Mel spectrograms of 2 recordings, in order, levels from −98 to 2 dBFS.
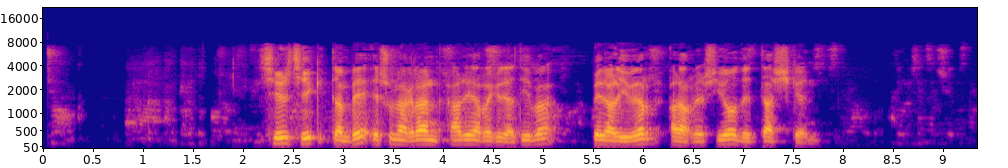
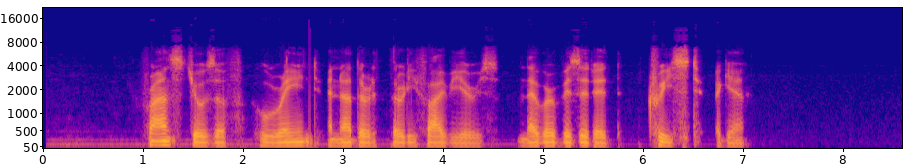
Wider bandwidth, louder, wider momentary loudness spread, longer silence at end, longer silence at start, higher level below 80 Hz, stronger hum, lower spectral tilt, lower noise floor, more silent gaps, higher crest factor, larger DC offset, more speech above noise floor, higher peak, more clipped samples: first, 8 kHz vs 7.2 kHz; first, -19 LUFS vs -22 LUFS; about the same, 8 LU vs 9 LU; about the same, 1.6 s vs 1.6 s; second, 0.05 s vs 1.05 s; second, -66 dBFS vs -46 dBFS; neither; second, -3.5 dB/octave vs -6.5 dB/octave; second, -60 dBFS vs -75 dBFS; neither; about the same, 18 dB vs 20 dB; neither; second, 41 dB vs 54 dB; about the same, -2 dBFS vs -2 dBFS; neither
